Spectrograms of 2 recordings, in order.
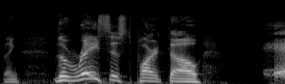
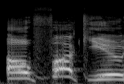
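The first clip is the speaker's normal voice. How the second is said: slow, loud and higher, yelled at the screen; shouted insult; 10 semitones higher, 7 dB louder, much slower than usual. Real, not acted. Host yells back at a student in a news clip. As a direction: bark it out at the screen, slowly.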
